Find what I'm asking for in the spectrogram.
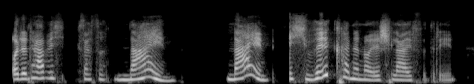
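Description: A woman talks at a moderate pace with a high pitch and lively intonation. The sound is dry and close, with no echo. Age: 40s. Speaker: novelist. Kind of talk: interview.

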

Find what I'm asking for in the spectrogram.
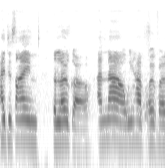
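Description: Speaking with a London accent, a woman has a fairly low pitch. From London, England. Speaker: journalist. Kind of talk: interview. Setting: outdoors. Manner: animated.

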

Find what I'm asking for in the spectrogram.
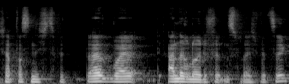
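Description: The man's tone is dark and mellow, set at a medium pitch. He speaks at a fairly quick pace. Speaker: podcast co-host. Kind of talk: casual chat.

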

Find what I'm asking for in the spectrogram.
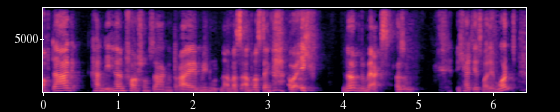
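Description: Speaking at a fairly quick pace, a woman has a medium pitch and a somewhat breathy voice. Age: 70s. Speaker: author and keynote speaker. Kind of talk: interview. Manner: animated.

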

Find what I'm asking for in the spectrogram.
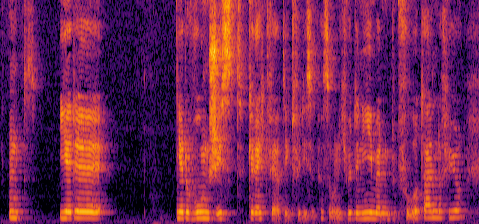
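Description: A woman speaks at a fairly high pitch with monotone, flat intonation, long, frequent pauses, and big swings in loudness. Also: moderate pace. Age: 20s. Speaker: friend of the host. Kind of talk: casual chat. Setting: sitting on the floor in her living room.

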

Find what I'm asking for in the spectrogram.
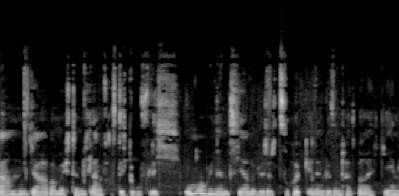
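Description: A woman's fairly low voice, dry and close with no echo, over noticeable background noise. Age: 40s. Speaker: primary school teacher and course participant. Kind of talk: testimonial. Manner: hesitant with many fillers.

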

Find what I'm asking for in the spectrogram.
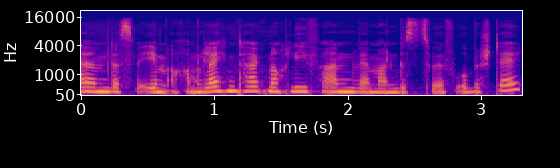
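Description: A woman speaks at a medium pitch with a dark, mellow tone. Her pace is fairly quick and her intonation fairly even. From Westphalia, Germany (Lemgo). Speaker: startup founder. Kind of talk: interview. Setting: company office.

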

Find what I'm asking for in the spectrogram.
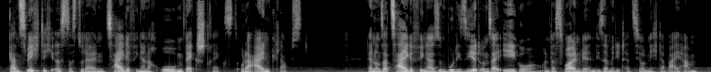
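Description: With music in the background, a woman speaks in a gentle, warm tone at medium pitch and a moderate pace, her intonation fairly even. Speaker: podcast host and meditation guide. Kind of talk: guided meditation. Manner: gentle, warm, with pauses between affirmations.

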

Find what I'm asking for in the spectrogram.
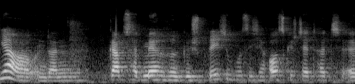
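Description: A woman's voice with noticeable background noise. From Saxony, Ore Mountains (Erzgebirge). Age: 20s. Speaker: chef. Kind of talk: interview. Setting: restaurant.

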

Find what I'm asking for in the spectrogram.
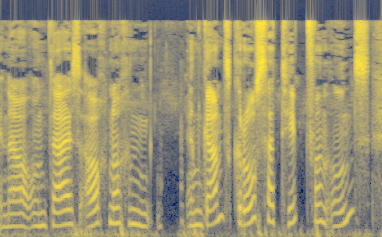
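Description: With a plain, everyday voice, a woman speaks fairly slowly at a fairly high pitch and with ordinary pitch variation. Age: 50s. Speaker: podcast co-host on personal finance and crypto. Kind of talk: casual chat.

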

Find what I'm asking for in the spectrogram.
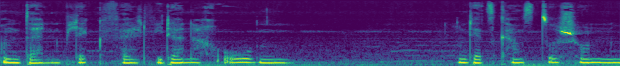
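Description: With music in the background, a woman speaks at a very slow pace in a soothing, calm tone. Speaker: yoga teacher and mindfulness coach. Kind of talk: guided meditation. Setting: solo recording for listeners to fall asleep to in bed. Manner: slow, soothing, calm; soft, gentle, hushed.

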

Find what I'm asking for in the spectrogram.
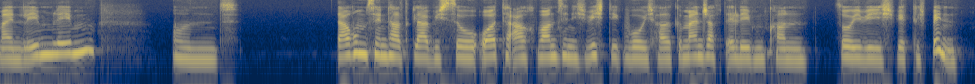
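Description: In a very clean recording with a silent background and a dry, close sound with no echo, a woman speaks fairly slowly with a fairly low pitch and ordinary pitch variation. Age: 30s. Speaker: conflict and empathy trainer. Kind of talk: casual chat.

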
